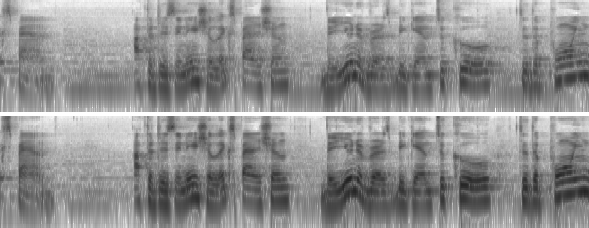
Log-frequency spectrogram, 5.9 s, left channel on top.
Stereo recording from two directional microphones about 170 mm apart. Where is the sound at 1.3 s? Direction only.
25° right (ahead or behind).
